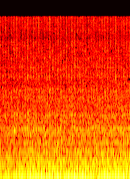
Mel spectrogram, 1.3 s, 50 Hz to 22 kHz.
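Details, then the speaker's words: Allis Chalmers WD tractor baling hay in 100-degree heat, after correcting ignition timing that had caused popping and missing: low steady even thumping, no misfire or stumble, some wind noise; runs much better. "runs a lot better so i'm going to keep bailing hay"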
